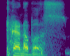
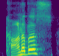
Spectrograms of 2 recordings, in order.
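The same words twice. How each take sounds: First: "Cannabis" with the short A of cat; short-A reading. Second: "Cannabis" as CAHN-uh-bis, high and questioning; AH pronunciation. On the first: Reading the steed's name, "Cannabis" with a short A. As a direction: say "Cannabis" like the drug, CAN-uh-bis. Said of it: "it's not Cannabis 'cause there's no A". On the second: Querying the steed's name, "Cannabis" as CAHN-uh-bis. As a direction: open the first vowel of "Cannabis" to AH. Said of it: "It's gotta be Cannabis". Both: Shown as a demonstration.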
